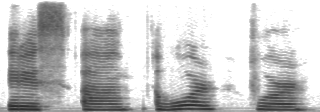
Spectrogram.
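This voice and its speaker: A woman speaks in an Icelandic accent with monotone, flat intonation. The recording is very clean, with a silent background. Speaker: spiritual vlogger. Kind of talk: live stream monologue. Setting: live stream with webcam. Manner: hesitant, many fillers.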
